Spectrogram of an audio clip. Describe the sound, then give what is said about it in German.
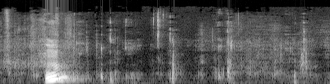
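Someone chews a croissant, with soft crackly crunches and wet mouth clicks scattered irregularly after a brief loud voiced murmur at the start. “Ich esse ein Hörnchen jetzt.”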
